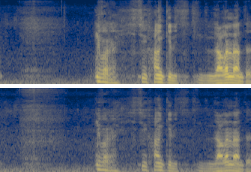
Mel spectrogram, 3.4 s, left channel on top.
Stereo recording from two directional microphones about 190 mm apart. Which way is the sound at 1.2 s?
65° left (ahead or behind).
